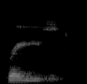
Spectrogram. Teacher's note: the s is between two vowels so we pronounce it with a z sound like zebra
